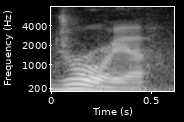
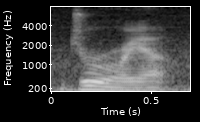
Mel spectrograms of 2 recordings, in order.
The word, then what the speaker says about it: Drawyah: You pronounce it Drawyah, Joseph. Drawyah.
